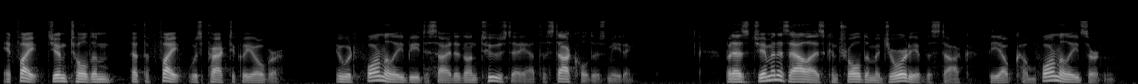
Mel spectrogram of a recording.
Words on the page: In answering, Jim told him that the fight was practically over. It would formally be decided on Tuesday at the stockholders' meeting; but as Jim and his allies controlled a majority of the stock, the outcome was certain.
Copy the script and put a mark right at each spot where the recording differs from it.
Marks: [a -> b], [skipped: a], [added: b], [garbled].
In [answering, -> fight] Jim told him that the fight was practically over. It would formally be decided on Tuesday at the stockholders' meeting; but as Jim and his allies controlled a majority of the stock, the outcome [was -> formally] certain.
